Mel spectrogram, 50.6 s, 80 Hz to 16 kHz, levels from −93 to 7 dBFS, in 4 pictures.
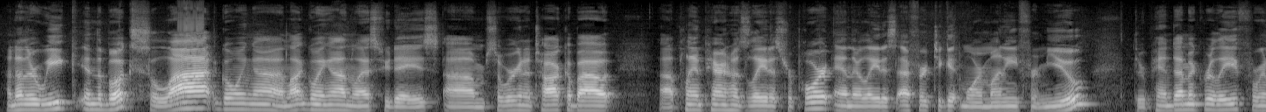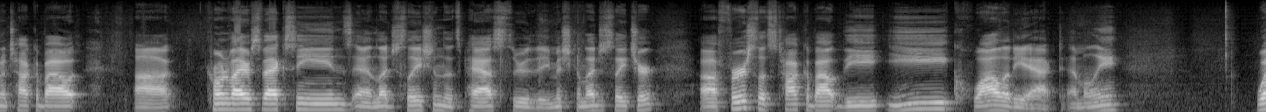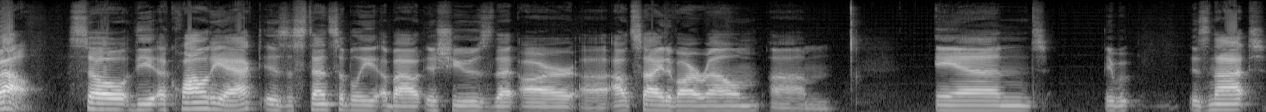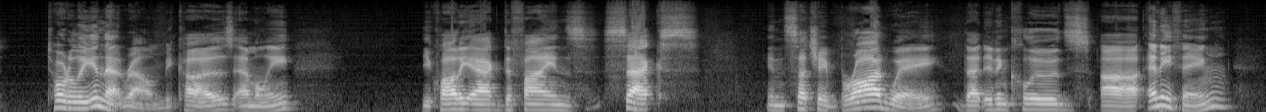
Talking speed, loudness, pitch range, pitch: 130 wpm, -18 LUFS, 115-140 Hz, 125 Hz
